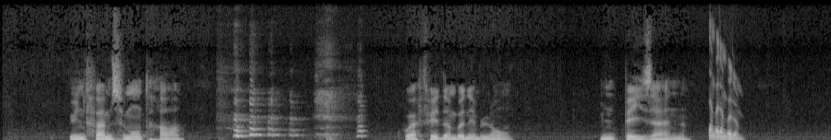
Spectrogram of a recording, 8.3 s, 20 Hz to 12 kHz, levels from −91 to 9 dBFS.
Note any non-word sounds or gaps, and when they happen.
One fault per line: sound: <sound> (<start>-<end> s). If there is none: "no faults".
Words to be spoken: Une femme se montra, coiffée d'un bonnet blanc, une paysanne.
sound: laugh (2.2-3.7 s)
sound: chirp (7.1-7.5 s)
